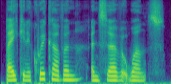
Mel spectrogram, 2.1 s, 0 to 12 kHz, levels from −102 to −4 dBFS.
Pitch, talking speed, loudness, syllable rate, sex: 180 Hz, 250 wpm, -19 LUFS, 5.9 syllables/s, female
